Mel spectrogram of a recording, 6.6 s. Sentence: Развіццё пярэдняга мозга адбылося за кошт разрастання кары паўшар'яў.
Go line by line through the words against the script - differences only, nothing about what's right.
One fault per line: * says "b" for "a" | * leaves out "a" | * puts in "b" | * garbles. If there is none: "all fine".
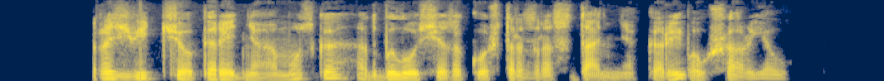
all fine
